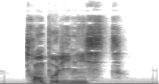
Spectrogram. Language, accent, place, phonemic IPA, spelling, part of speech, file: French, France, Lyon, /tʁɑ̃.pɔ.li.nist/, trampoliniste, noun, LL-Q150 (fra)-trampoliniste.wav
- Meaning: trampolinist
